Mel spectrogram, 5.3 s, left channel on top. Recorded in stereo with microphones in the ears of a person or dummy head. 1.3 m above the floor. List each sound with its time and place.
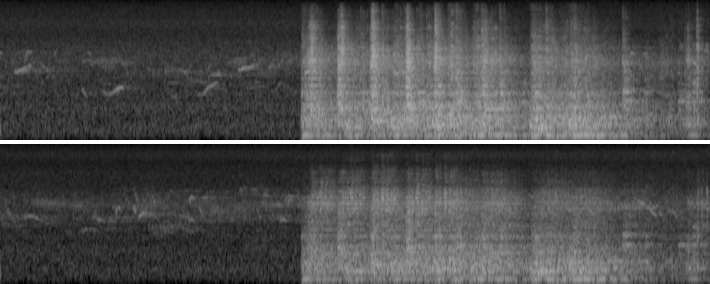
2.3 s a rattle: 80° left, 5 m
